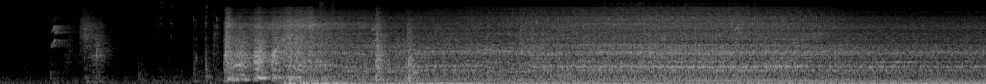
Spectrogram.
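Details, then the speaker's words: 2002 Alfa Romeo 147 2.0 Twin Spark, starting then idling: uneven stumbling idle with a cylinder dropping out, miss on idle and acceleration. "This is my Alpha 147 2002 2-litre twin spark. I have a miss on idle and accelerating."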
